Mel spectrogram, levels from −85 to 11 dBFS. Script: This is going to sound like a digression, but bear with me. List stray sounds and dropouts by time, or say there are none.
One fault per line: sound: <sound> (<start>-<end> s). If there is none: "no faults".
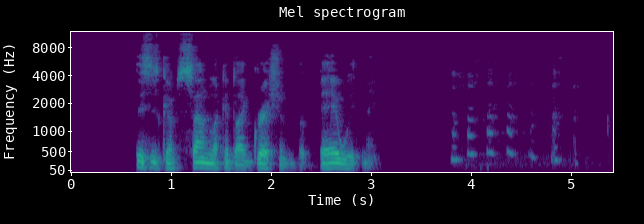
sound: laugh (3.8-5.1 s)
